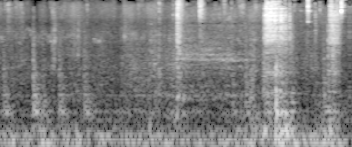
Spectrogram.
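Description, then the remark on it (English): Metallic jingling of keys, brief bright rattles standing out near the end over a steady low rumble of a car or road traffic, with no talking. “Oh, I have keys. At least I think I do. Yeah, I have keys.”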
